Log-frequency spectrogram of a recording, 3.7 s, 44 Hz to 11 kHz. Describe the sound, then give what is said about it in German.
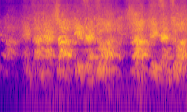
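A large street protest crowd in Germany, demonstrating against the copyright reform, chants in unison, loud, many voices rising and falling in rhythmic surges, with two strong swells of shouting about a second and a half apart. “Insgesamt waren rund 200.000 Menschen in Deutschland auf der Straße, um gegen die Urheberrechtsreform zu protestieren.”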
